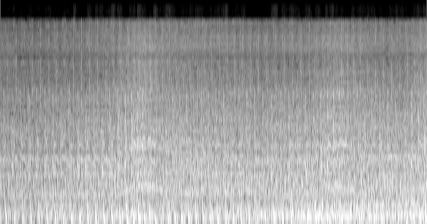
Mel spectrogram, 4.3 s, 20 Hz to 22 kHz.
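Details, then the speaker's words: TVS XL100 BS6 after timing chain tensioner spring fix and tightening with a 10 mm spanner: steady, even single-cylinder idle with a soft regular pulse and no timing chain tapping or rattle; normal idle after repair. "देखिए दोस्तों, आवाज़ जो है एकदम silent हो गया है। गाड़ी में अब टाइमिंग चेंज का आवाज़ नहीं है।"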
